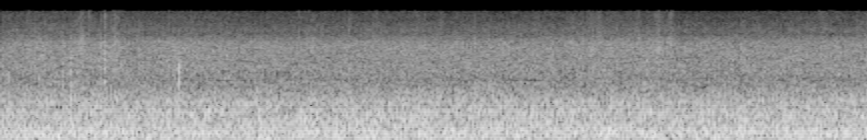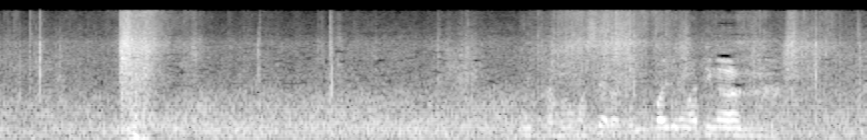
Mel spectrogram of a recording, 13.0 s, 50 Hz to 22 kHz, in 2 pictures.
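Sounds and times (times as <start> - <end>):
loud rustle or bump: 7.3 - 8.1.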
